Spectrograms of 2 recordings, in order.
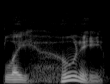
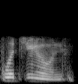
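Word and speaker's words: Lejeune: go to uh G I want to say Camp Leone or is it Leon or something in North Carolina um Spencer did I what's the right way to say that word uh Camp W June oh W June I wasn't even close yeah oh they misspelled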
